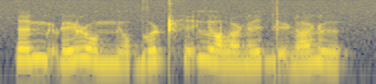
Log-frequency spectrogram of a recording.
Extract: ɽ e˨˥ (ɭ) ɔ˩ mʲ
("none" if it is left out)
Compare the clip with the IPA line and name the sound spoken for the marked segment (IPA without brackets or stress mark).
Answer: ɭ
